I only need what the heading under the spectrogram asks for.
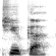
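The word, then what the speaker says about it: PUCA: um universal common ancestor uh p-u-c-a i pronounce it puka so if there's no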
